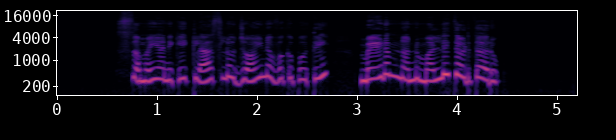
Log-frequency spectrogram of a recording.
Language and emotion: Telugu, fearful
